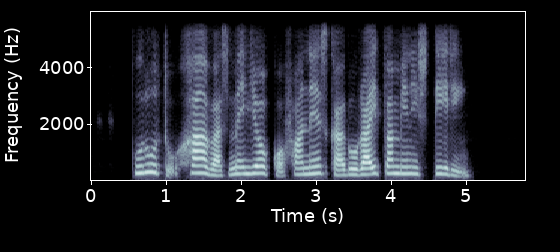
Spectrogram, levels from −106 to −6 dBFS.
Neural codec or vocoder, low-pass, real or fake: codec, 16 kHz, 0.7 kbps, FocalCodec; 5.4 kHz; fake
